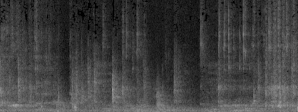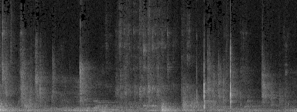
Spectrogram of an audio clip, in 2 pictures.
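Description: Wooden checkers click and slide on a wooden board.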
